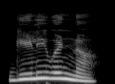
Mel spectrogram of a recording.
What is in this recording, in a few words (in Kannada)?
"ಗಿಳಿವಣ್ಣ", Kannada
